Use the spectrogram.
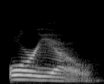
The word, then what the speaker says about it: Oreo: The reason why this is not an O sound, first of all, because it's a diphthong, it's an R vowel. Oreo, Oreo. That would be how you would pronounce it with the O as in go.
